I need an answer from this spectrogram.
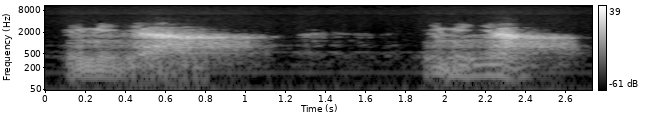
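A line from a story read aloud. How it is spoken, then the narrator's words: Seeming whisper. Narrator (Russian): губы словно шептали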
